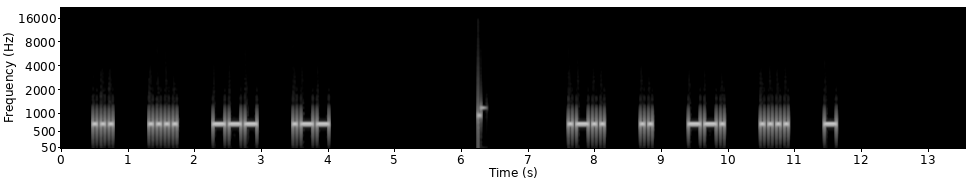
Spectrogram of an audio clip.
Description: Morse code, heard as a keyed tone, about 20 wpm, spaced as for 11 wpm, 700 Hz. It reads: SHOW LIGHT
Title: 3x Character Spacing - Top 300 Words - 20wpm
